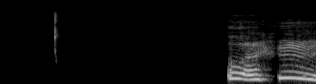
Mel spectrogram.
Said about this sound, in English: Here we go with the yawns already.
